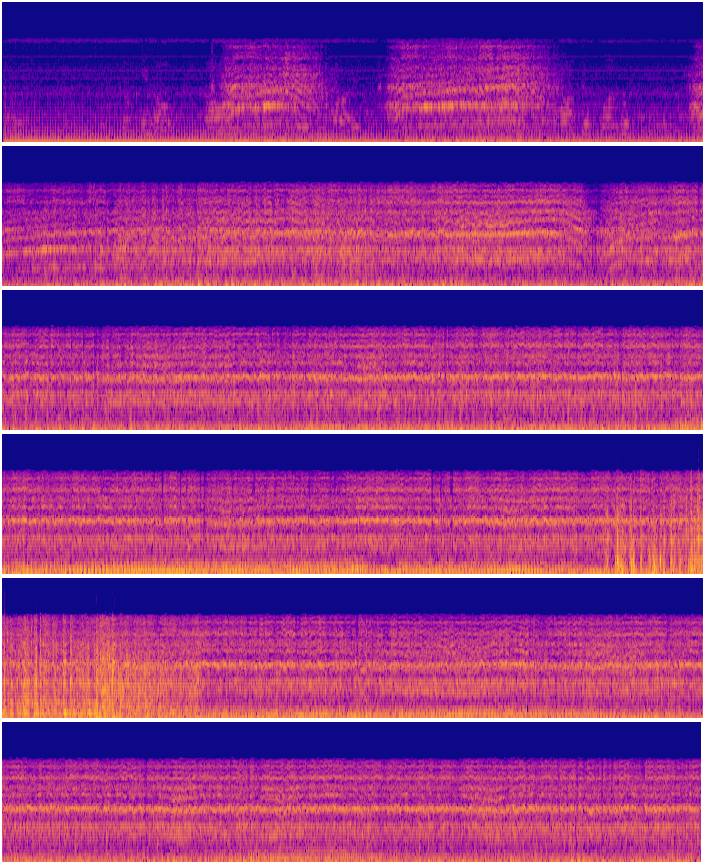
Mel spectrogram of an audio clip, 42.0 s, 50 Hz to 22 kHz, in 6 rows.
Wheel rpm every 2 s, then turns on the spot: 0, 50, 90, 40, 180, 210, 160, 220, 220, 230, 230, 230, 230, 230, 220, 230, 210, 220, 230, 230, 230.
none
